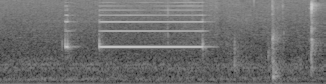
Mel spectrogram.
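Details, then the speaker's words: Kessler Crane camera-crane control box, continuity test from ground plane to the emitter pin of a power transistor on one of two identical channels: short chirp then near one-second steady beep, dead short to ground. "yeah we have a dead short on the emitter pin should we have a dead short there"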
